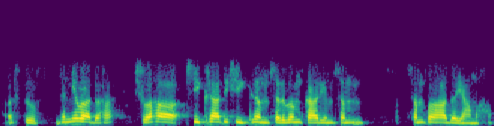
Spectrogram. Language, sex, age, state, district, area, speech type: Sanskrit, male, 18-30, Karnataka, Bangalore Urban, rural, conversation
